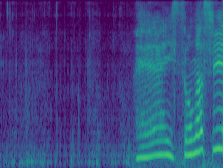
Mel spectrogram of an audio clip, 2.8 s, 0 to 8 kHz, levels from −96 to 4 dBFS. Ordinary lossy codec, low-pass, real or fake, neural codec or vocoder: none; none; fake; codec, 16 kHz, 4.8 kbps, FACodec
